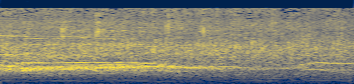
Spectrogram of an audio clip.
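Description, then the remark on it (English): An audience claps their hands in praise to God in steady, dense applause that fills the whole clip, many hands blending into a continuous wash of sound with a faint murmur of voices underneath. “Come on, clap your hands, give God a praise right now.”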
